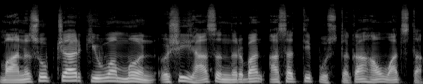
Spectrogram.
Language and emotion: Goan Konkani, neutral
